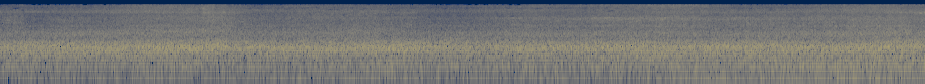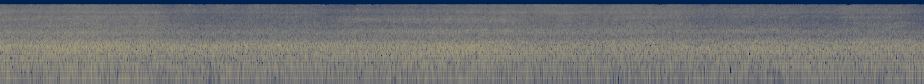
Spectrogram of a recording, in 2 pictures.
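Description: Steady road traffic noise from cars moving along a congested city street below. A low engine rumble grows louder for a few seconds around the middle.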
